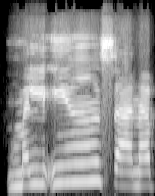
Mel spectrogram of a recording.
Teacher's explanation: نون ساکن کے بعد سین آ رہا ہے تو یہاں پہ آواز کو ناک میں چھپائیں گے، اخفا کریں گے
